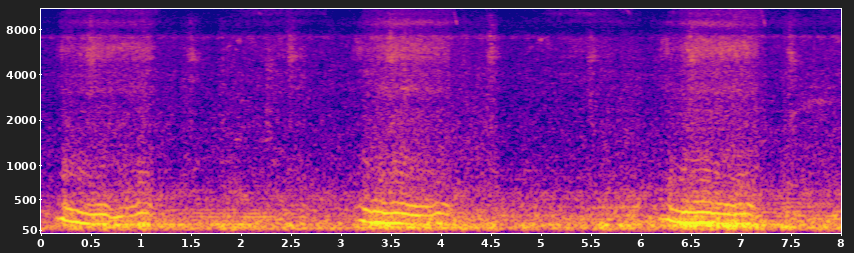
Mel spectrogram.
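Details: Snoring in a sleeping cat: soft, rumbling snore with each breath, about 19 breaths a minute; normal snoring.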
